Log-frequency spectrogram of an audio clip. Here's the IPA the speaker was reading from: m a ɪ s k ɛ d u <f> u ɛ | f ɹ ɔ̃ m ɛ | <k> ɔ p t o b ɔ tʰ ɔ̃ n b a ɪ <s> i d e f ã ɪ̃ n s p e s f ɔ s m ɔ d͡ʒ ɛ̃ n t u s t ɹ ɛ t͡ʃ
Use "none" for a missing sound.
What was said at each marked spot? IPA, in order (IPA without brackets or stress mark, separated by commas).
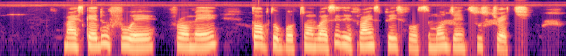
f, t, s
